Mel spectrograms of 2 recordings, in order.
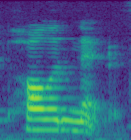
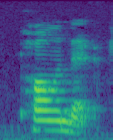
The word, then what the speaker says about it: Palahniuk: And according to his Twitter, it is Palahniuk. So I'm always saying it right. Palahniuk.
